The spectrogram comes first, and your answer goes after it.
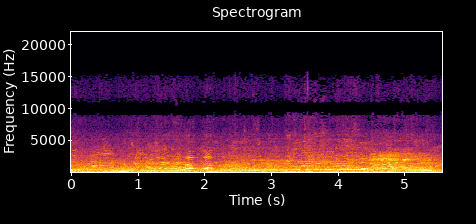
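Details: Sacrificial cow rampaging fiercely as it comes off a truck, giving long, drawn-out low moos with steady harmonic tones that waver slightly, over a constant rumble of background noise and faint voices.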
